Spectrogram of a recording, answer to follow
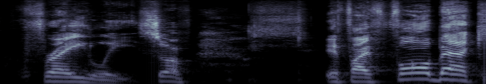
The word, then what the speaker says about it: Frehley: and it is pronounced fry all of us grew up calling him Ace Freely but it's Ace Frey so if I fall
